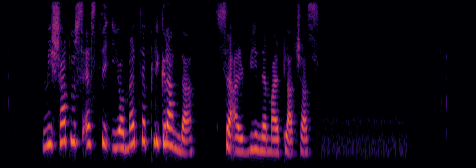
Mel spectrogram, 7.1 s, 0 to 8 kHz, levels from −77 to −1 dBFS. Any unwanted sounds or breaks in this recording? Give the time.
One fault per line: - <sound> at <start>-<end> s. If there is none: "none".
none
